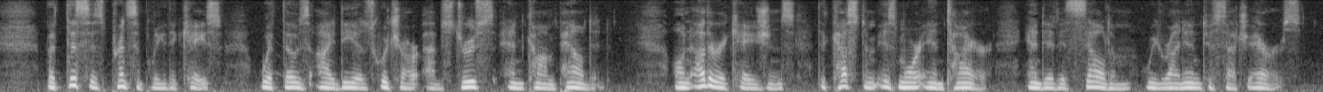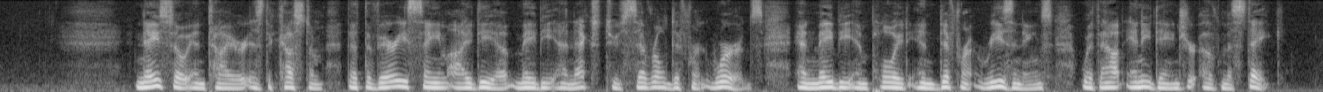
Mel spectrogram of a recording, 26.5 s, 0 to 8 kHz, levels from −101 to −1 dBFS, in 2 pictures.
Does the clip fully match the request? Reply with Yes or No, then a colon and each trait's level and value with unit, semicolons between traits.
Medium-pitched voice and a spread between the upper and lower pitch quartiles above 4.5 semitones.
No: medium, 155 Hz; average, 2.8 semitones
